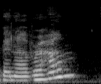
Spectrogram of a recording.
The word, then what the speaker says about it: ben-Avraham: I usually pronounce it Ben-Avraham. My partner, David, has given up trying and just is like, I'm David Ben-Avraham.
